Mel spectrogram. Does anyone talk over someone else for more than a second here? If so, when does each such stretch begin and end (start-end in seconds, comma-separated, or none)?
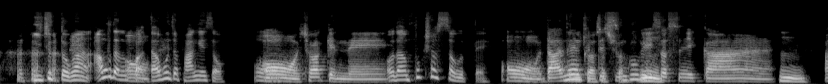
5.0-6.6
